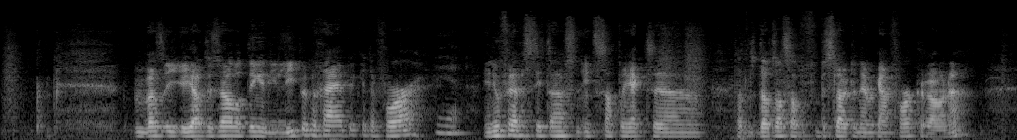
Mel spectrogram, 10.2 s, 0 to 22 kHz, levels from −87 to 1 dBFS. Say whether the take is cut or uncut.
uncut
